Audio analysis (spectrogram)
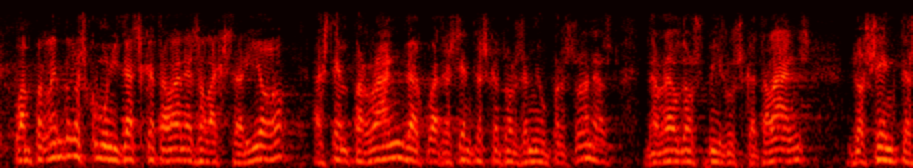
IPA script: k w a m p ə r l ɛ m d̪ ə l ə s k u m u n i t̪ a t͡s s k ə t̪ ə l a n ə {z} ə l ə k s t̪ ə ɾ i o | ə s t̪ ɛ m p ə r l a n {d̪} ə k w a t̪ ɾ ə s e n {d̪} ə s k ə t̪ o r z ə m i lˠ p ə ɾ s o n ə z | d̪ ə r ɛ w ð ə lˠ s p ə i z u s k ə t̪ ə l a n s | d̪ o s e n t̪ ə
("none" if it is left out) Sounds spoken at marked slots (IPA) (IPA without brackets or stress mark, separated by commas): z, d̪, t̪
